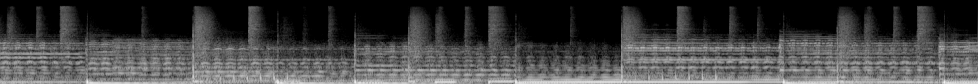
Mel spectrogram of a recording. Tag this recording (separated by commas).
Music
